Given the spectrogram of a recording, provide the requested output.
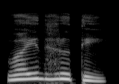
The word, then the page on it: ವೈಧೃತಿ: vaidhřti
